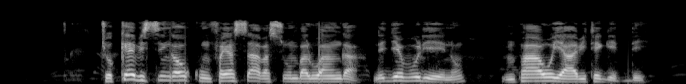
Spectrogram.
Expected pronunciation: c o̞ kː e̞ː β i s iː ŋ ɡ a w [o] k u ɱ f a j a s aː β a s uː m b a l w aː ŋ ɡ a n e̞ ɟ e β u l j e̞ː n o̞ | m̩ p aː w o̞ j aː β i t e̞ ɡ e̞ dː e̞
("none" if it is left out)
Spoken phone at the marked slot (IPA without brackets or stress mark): o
